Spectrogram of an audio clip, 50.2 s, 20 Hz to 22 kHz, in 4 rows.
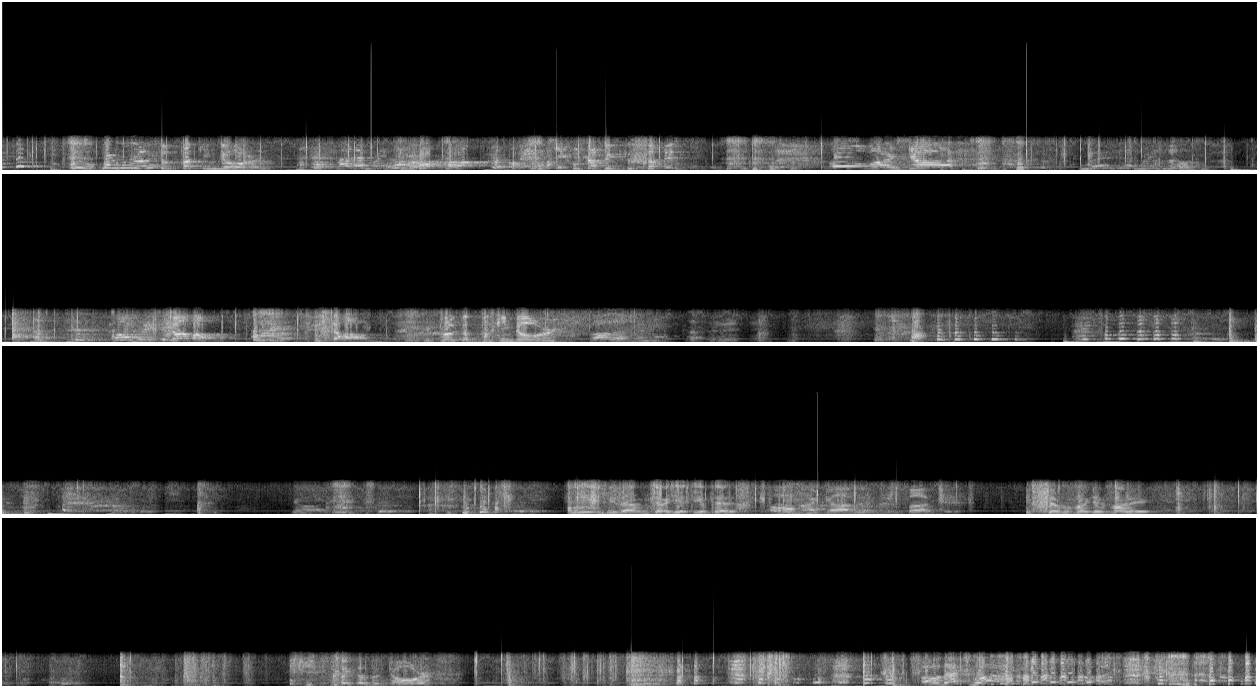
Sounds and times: Inside, small room: 0:00.0 - 0:50.1.

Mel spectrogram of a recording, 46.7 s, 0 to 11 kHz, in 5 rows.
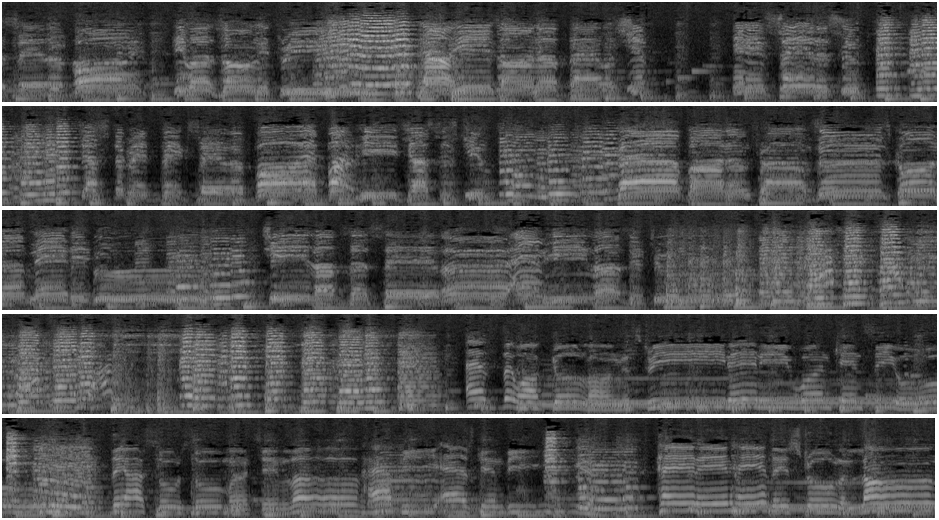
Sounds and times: Music: 0:00.0 - 0:46.7.

